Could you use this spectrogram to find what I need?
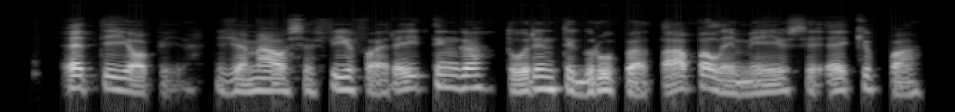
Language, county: Lithuanian, Šiauliai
